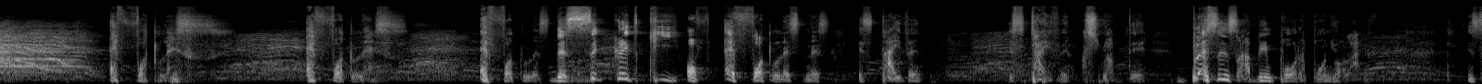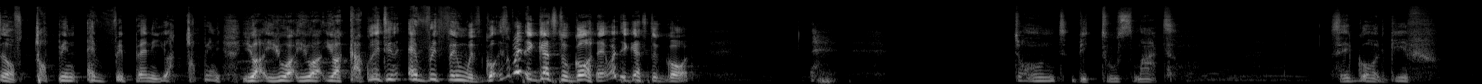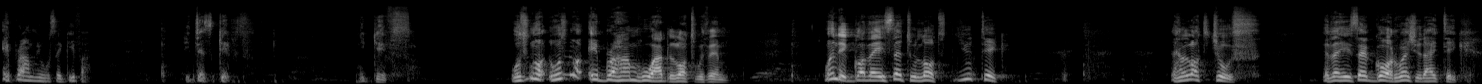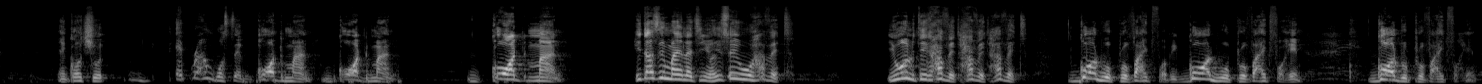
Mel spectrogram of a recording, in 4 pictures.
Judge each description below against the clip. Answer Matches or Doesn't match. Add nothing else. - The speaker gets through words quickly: Doesn't match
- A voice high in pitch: Matches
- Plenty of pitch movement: Matches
